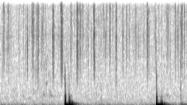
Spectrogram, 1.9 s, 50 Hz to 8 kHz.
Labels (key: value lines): label: biophony, double pulse
recorder: SoundTrap 300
